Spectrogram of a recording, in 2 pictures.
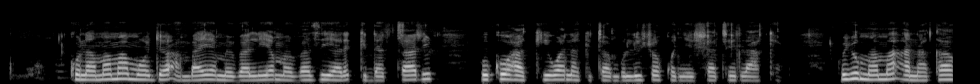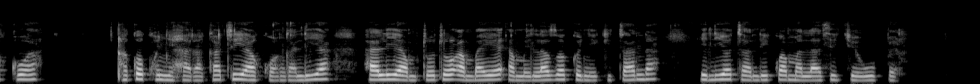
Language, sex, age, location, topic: Swahili, female, 18-24, Nakuru, health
